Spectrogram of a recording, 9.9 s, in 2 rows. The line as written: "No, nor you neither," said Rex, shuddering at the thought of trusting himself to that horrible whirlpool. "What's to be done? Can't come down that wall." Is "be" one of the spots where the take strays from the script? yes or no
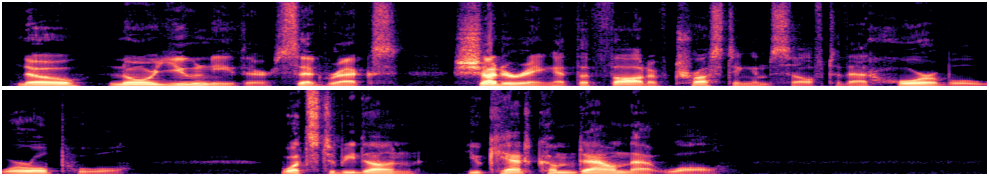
no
